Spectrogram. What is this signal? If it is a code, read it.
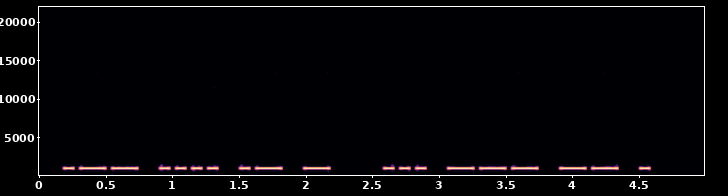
Morse code, heard as a keyed tone, about 20 wpm, 1000 Hz. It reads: WHAT SOME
